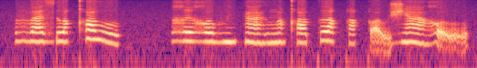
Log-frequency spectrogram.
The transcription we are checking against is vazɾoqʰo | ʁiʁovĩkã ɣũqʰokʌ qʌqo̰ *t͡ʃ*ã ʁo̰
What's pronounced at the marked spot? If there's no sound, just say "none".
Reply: ʒ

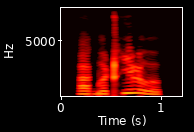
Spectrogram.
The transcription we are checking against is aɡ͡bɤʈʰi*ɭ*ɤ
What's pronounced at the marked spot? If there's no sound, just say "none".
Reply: ɭ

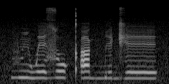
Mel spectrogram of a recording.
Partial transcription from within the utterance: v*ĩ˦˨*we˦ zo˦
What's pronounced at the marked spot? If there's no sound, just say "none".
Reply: ĩ˦˨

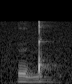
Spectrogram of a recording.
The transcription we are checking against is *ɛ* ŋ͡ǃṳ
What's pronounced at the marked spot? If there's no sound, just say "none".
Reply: ɛ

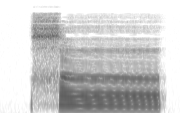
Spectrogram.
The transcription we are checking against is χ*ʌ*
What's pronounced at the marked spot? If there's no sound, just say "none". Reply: ʌː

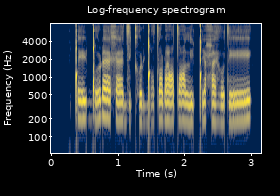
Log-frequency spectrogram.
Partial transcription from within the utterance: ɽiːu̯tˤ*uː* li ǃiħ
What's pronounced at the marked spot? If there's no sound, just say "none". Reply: oː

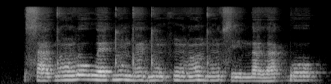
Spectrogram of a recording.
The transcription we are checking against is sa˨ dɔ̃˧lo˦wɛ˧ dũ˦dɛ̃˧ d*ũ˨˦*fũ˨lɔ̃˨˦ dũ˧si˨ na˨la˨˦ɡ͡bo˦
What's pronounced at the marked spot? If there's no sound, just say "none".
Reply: ũ˨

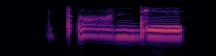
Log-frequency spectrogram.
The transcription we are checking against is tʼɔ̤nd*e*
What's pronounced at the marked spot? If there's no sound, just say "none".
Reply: e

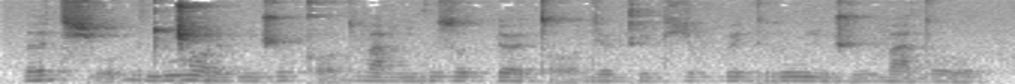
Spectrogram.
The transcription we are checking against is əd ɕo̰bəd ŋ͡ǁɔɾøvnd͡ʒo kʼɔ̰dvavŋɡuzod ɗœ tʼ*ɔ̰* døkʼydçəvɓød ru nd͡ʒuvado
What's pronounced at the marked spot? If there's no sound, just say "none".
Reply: ɔ̰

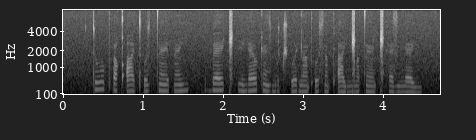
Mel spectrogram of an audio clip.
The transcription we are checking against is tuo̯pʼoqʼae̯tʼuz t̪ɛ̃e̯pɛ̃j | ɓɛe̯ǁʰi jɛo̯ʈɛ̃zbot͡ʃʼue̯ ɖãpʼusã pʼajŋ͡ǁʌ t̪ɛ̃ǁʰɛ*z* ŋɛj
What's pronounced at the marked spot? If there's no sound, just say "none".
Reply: z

